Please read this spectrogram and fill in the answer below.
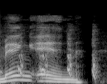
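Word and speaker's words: minging: I never heard Mingin. What's Mingin? It's certainly common in eastern Scotland, where the final G isn't pronounced, so it's Mingin.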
